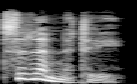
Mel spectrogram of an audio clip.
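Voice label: "solemnity", English, British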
